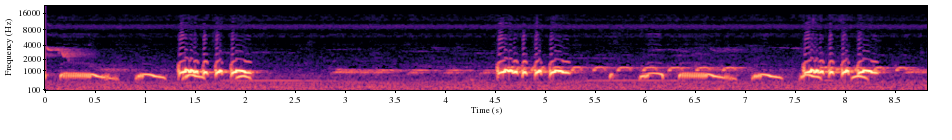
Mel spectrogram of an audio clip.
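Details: Zebra dove of a local Indonesian strain giving its bubbling song, a rapid burst of four or five curved coo notes roughly every three seconds, while quieter doves coo and a steady buzzy trill runs in between.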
